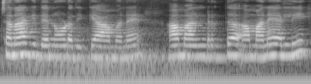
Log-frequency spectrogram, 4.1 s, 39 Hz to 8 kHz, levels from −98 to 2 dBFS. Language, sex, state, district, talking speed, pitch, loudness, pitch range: Kannada, female, Karnataka, Shimoga, 130 wpm, 225 Hz, -18 LUFS, 215-245 Hz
